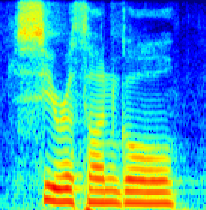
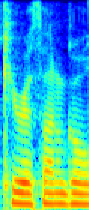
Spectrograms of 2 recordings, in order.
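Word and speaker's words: Cirith Ungol: other bands and so the band is serathon goal not pronounced kirathan go like in Tolkien this is the Frost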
